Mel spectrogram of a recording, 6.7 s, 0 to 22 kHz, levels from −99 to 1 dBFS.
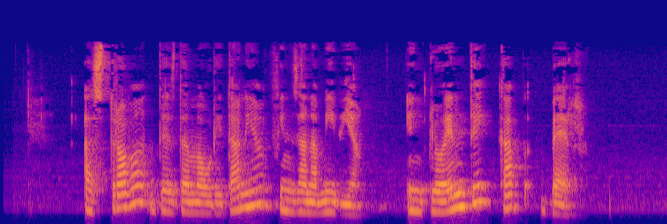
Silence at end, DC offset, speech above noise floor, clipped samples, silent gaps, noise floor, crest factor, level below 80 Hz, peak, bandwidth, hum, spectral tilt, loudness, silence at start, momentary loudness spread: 0.85 s; under 0.1%; 34 dB; under 0.1%; none; -62 dBFS; 22 dB; -82 dBFS; -8 dBFS; 11.5 kHz; none; -3 dB/octave; -28 LUFS; 0.25 s; 10 LU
